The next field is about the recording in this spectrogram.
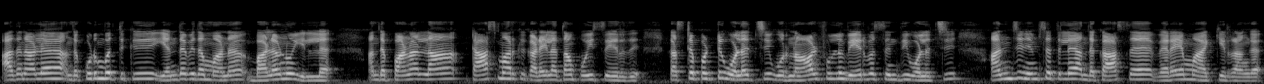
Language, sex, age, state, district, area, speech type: Tamil, female, 45-60, Tamil Nadu, Ariyalur, rural, spontaneous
